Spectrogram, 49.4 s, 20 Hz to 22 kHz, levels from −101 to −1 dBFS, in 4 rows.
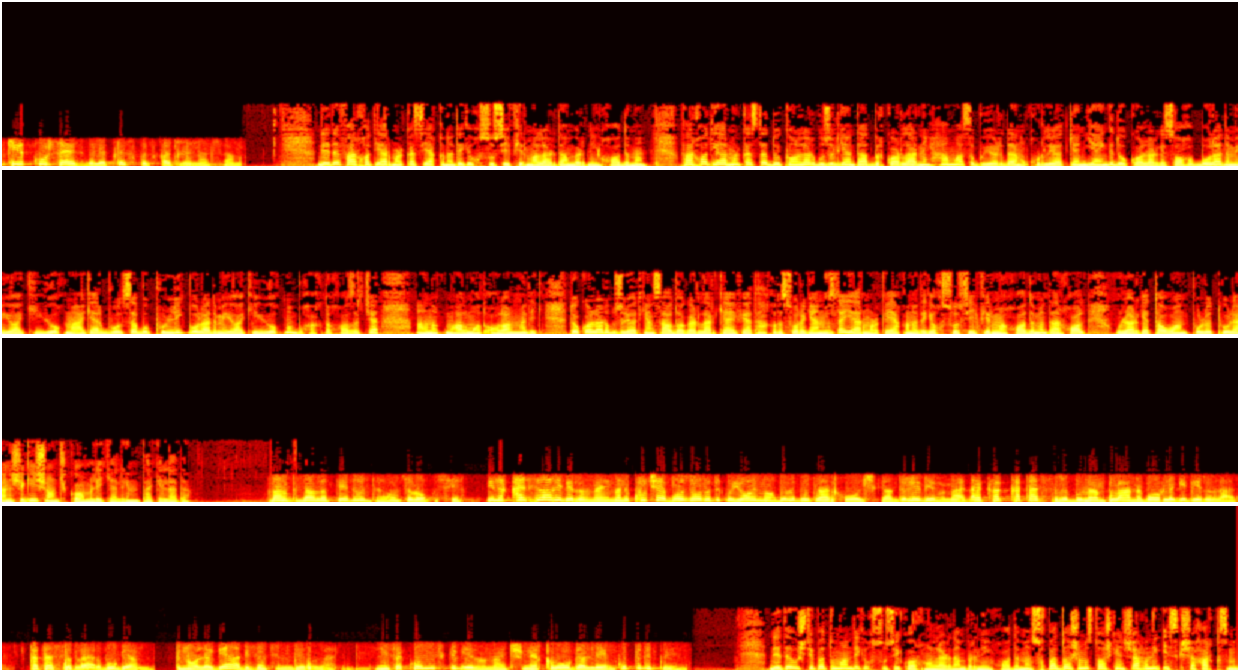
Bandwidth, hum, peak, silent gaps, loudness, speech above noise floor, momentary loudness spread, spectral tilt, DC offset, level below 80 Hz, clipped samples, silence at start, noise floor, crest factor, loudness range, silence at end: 8.8 kHz; none; 0 dBFS; none; -13 LUFS; 28 dB; 7 LU; -7 dB/octave; under 0.1%; -40 dBFS; under 0.1%; 0 s; -40 dBFS; 12 dB; 3 LU; 0 s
